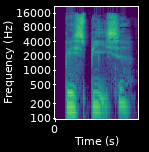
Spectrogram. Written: bespise

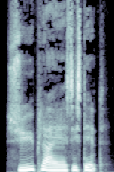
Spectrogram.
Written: SYGEPLEJEASSISTENT

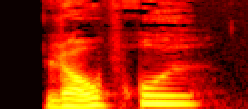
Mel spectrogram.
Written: lovbrud

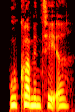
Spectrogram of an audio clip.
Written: ukommenteret

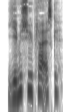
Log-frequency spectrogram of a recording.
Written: hjemmesygeplejerske

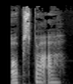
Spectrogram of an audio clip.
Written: opsparer

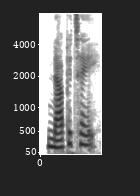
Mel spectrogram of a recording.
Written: nappetag

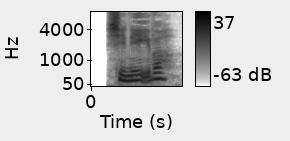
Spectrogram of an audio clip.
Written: genever

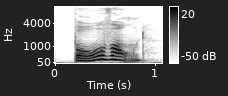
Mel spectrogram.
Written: bårevogn

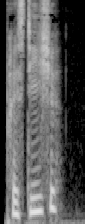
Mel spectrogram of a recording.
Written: prestige

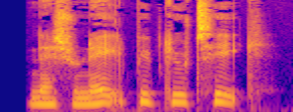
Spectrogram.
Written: nationalbibliotek

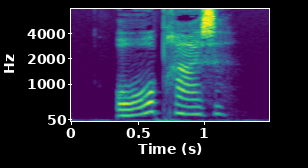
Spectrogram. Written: tourniquet

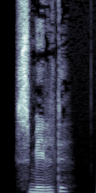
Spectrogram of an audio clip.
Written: smelt

